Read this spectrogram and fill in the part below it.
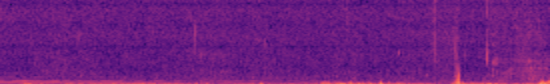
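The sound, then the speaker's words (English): Low, steady wind rumble buffets a small ocean rowing boat on open ocean, with washing and sloshing swells and a few sharp splashes or knocks growing louder toward the end. No one speaks. “I've touched nothing outside of this little rowing boat, ocean rowing boat, and I've heard the roar of the wind and the rumble of the distant waves, the wash of the oars”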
